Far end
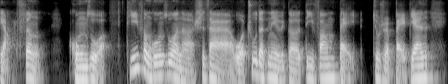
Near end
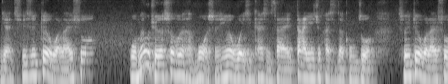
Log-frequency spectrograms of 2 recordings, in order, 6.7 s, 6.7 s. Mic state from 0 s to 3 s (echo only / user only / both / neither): user only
